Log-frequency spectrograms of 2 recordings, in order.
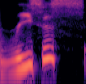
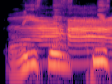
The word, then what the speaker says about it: Reese's: And then Reese's pieces. It rhymes with pieces.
